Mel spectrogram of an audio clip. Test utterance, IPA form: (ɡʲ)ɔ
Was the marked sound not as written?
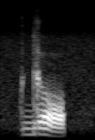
no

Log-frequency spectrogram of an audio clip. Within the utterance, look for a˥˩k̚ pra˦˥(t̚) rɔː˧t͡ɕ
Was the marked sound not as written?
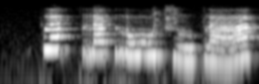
no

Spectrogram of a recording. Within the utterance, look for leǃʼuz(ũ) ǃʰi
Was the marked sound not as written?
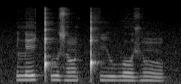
yes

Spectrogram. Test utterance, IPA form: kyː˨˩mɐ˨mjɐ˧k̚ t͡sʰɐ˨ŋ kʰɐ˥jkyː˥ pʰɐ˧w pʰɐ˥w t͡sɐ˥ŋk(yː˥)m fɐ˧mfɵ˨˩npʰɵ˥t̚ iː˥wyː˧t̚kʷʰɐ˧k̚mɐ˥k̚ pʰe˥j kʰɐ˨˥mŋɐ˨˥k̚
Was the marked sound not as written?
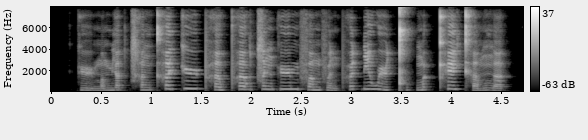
no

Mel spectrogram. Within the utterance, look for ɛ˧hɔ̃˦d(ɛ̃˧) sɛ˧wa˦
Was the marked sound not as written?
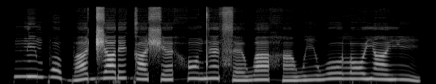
yes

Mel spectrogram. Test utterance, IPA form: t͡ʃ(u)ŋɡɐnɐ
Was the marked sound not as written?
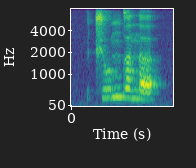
no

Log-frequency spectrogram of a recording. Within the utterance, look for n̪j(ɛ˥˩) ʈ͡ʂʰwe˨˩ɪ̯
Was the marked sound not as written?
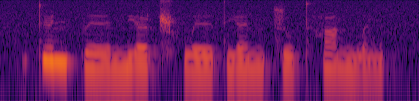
yes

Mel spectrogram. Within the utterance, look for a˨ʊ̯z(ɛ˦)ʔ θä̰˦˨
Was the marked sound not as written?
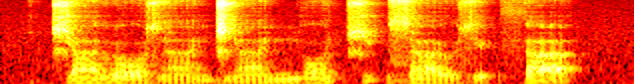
yes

